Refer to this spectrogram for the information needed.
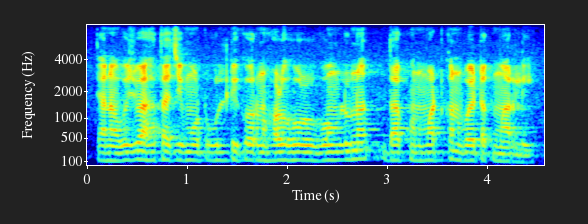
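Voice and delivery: plain reading voice

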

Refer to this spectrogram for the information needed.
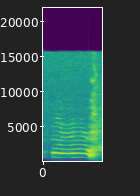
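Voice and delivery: high overwhelmed squeal; squeal, overcome with feeling; emotional squeal. Real, not acted. Emotional reaction to a video.

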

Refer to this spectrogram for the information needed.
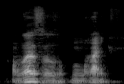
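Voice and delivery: slow, badly faked Australian; bad Australian accent. Gamer failing at an Australian accent. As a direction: attempt a clumsy Australian drawl. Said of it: "I can't do an Australian accent".

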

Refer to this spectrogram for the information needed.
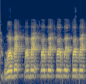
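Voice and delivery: string of quick ribbits; frog noises. Shown as a demonstration. Joining the children's frog noises, quick croaks. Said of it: "Let's hear your frog noises".

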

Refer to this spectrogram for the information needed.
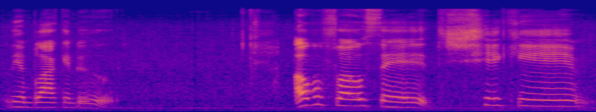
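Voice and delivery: usual speaking voice

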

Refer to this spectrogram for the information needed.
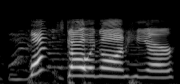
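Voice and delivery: slow, drawn-out loud demand; mother catching them again; angry shout. Acted. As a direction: stretch it out, outraged. Mother finds them at beach.

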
